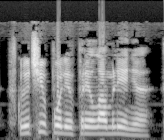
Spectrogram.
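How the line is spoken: Plain. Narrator (Russian): сказал 13-й

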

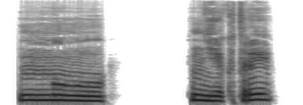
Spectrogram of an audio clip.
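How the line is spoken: Uncertain drawl. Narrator (Russian): неуверенно тянет княжна

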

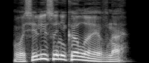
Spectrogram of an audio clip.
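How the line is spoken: Cheerful, amused address. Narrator (Russian): обратился к девушке сталкер и весело усмехнулся

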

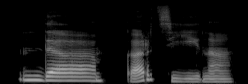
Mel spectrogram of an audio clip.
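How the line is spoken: Drawling. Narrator (Russian): протянула я

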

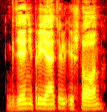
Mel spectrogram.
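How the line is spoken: Plain question. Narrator (Russian): опять спросил Фрейман

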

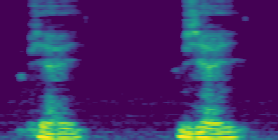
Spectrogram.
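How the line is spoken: Monotone repetition. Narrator (French): répétait-il d'une voix monotone

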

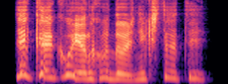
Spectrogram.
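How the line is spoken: Sudden laughter. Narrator (Russian): неожиданно засмеялась Софья Григорьевна

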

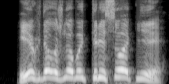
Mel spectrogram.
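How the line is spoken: Shouting. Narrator (Russian): крикнул он

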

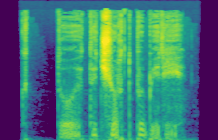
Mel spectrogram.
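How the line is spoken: Quiet question. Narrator (Russian): тихо спросил Ваня

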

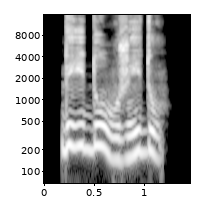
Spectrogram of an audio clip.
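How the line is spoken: Grumbling. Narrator (Russian): Буркнула

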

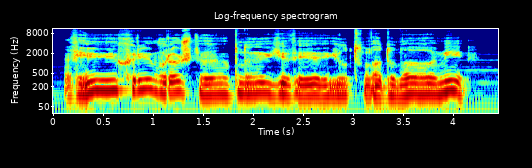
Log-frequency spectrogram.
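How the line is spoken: Sepulchral voice. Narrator (Russian): провел Гастон загробным голосом

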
